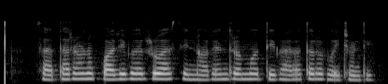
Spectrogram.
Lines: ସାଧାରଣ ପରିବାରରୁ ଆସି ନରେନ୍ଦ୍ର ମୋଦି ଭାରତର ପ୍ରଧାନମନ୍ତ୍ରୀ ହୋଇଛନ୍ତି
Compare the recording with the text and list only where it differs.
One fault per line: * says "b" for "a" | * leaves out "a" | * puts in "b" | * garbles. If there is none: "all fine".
* leaves out "ପ୍ରଧାନମନ୍ତ୍ରୀ"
